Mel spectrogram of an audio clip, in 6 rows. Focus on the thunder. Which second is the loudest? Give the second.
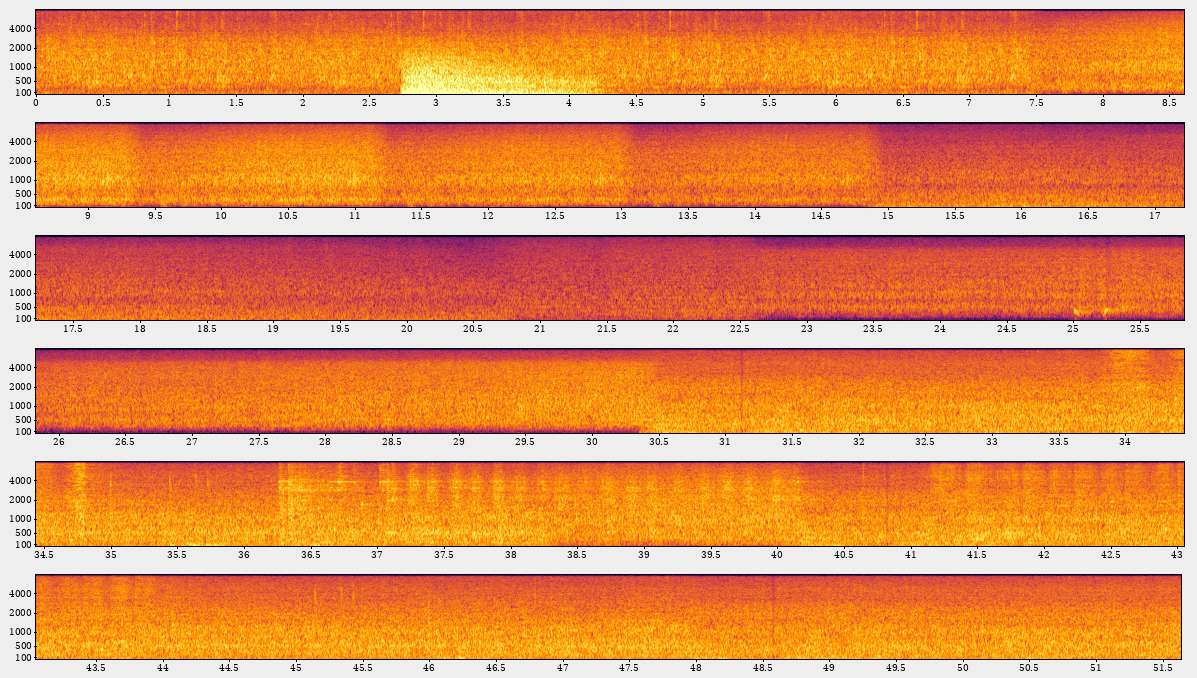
3 s.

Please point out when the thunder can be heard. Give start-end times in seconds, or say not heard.
2.7-4.2.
